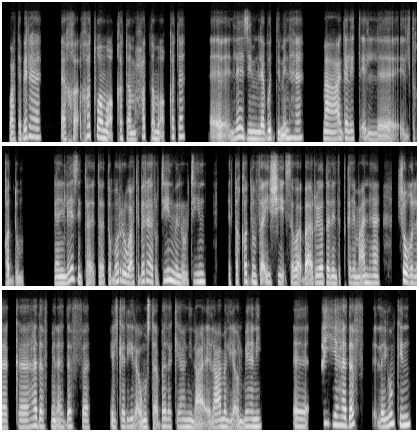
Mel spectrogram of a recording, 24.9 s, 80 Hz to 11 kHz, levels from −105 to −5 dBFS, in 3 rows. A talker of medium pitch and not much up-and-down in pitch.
No: medium, 170 Hz; average, 3.1 semitones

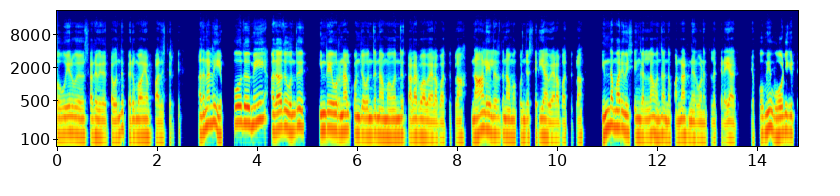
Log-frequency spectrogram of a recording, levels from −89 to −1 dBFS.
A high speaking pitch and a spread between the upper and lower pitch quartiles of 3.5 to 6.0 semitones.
No: low, 115 Hz; average, 4.4 semitones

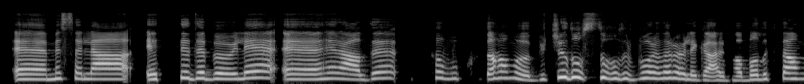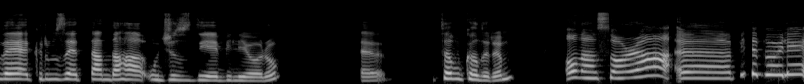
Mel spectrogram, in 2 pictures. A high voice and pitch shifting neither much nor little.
Yes: very high, 250 Hz; average, 4.2 semitones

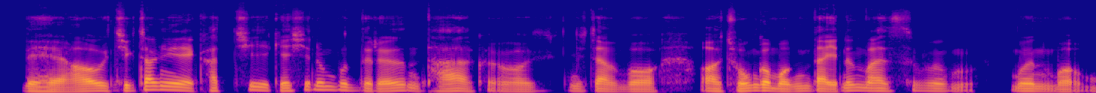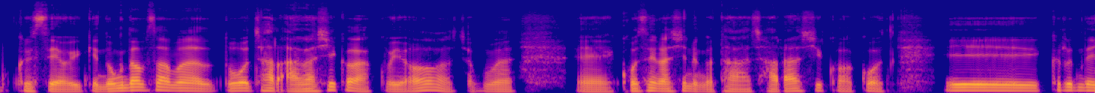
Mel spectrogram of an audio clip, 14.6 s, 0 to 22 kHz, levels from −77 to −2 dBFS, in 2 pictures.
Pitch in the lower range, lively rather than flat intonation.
No: low, 105 Hz; average, 4.0 semitones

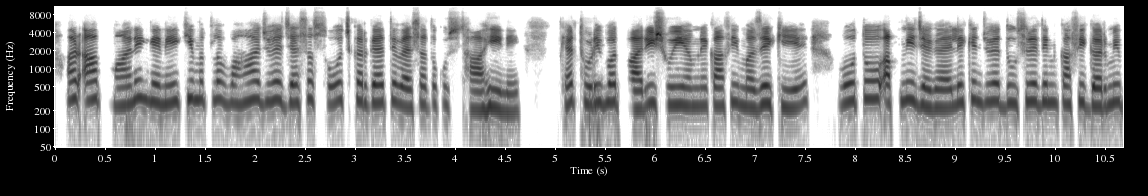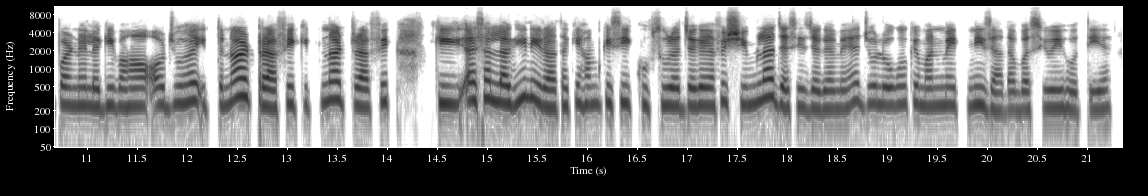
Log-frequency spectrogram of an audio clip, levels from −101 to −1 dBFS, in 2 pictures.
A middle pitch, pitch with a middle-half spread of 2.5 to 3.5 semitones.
No: very high, 255 Hz; average, 2.8 semitones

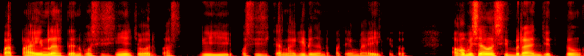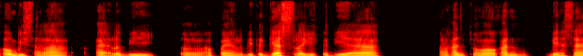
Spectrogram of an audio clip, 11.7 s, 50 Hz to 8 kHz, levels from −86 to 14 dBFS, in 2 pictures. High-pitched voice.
No: very low, 90 Hz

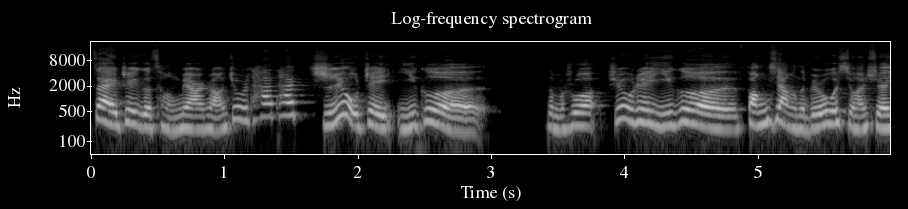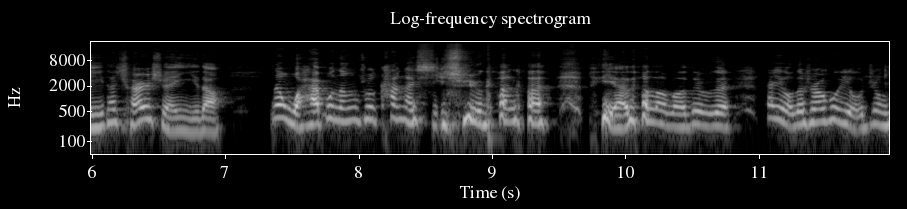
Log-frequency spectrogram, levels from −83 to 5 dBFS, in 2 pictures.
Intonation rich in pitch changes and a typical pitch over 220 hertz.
Yes: wide, 5.7 semitones; very high, 255 Hz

